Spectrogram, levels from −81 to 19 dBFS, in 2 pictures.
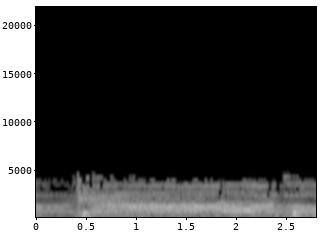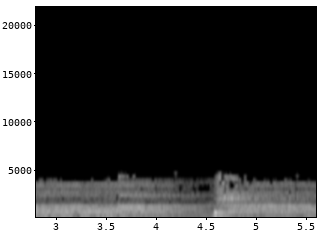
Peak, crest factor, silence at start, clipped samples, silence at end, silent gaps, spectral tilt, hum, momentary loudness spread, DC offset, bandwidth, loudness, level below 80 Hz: -2 dBFS; 16 dB; 0 s; under 0.1%; 0 s; none; -0.5 dB/octave; none; 6 LU; under 0.1%; 4.8 kHz; -18 LUFS; -72 dBFS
